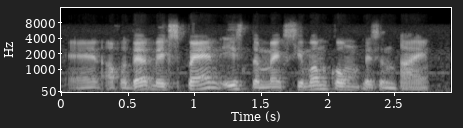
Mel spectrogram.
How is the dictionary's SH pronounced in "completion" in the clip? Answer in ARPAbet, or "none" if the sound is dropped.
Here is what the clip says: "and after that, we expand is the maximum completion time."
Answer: S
